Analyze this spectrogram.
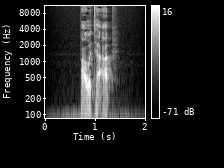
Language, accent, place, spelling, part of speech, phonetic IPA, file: German, Germany, Berlin, baute ab, verb, [ˌbaʊ̯tə ˈap], De-baute ab.ogg
- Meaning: inflection of abbauen: 1. first/third-person singular preterite 2. first/third-person singular subjunctive II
